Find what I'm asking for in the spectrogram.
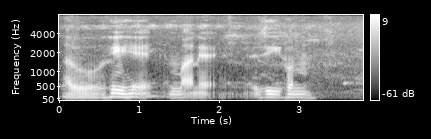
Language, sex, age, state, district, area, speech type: Assamese, male, 45-60, Assam, Goalpara, urban, spontaneous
